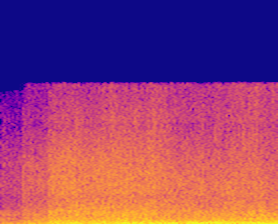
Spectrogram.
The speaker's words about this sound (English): The wind gets up and whips the powder snow about the rock face.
